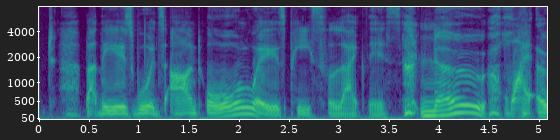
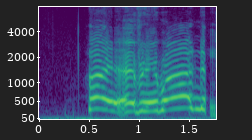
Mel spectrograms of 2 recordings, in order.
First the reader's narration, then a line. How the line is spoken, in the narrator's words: He shouted to no one at all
